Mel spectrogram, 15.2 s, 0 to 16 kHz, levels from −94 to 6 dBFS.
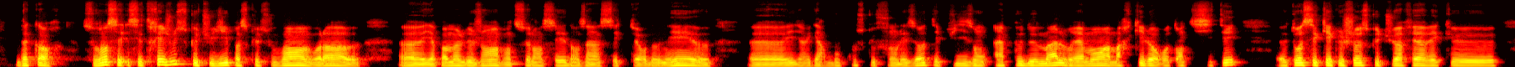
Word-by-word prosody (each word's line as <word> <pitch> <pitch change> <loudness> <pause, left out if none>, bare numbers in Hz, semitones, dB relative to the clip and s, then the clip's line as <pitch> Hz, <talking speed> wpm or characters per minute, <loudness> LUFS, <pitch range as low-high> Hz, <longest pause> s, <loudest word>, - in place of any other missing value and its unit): D'accord. - - +1 0.2
Souvent, 470 - +3
c'est - - +1
c'est - - -1
très 150 -1 +3
juste 175 +4 0
ce - - -19
que 120 - +4
tu 120 -3 -3
dis, 120 +4 +4
parce 110 -6 -2
que 105 - -5
souvent, 110 +3 +2
voilà, 100 +2 +3
heu, 85 0 -2 0.4
heu, 90 -1 +2
il - - +3
y 90 - +2
a - - +1
pas 95 - +1
mal 100 +1 +2
de 95 -1 +1
gens 100 +4 0
avant 90 -3 -1
de 90 - -10
se 90 - -8
lancer 95 0 -2
dans 90 0 -4
un 85 -1 -1
secteur 85 0 -5
donné, 90 +7 +1
heu, 90 -5 0 0.4
heu, 85 0 +1
ils 90 -1 -3
regardent 80 -2 -6
beaucoup 90 +4 -10
ce - - -21
que 95 - -8
font 90 -1 -7
les 85 +4 -2
autres 120 0 +1
et 100 - -3
puis, 100 0 -9
ils 100 0 -2
ont 100 -1 -3
un 100 0 -2
peu 115 - -3
de 105 0 +1
mal, 110 +4 +4
vraiment, 105 +1 +2
à - - +2
marquer 100 +4 -3
leur 105 -1 +3
authenticité. 100 - -4 0.4
Heu, - - -1
toi, 125 0 +5
c'est 125 -1 +1
quelque 115 -1 +1
chose 125 +2 0
que 125 - -3
tu 110 - -1
as 105 - +3
fait 115 - +1
avec, 100 -1 -1
heu, 95 -1 +1
100 Hz, 255 wpm, -22 LUFS, 90-110 Hz, 0.4 s, toi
